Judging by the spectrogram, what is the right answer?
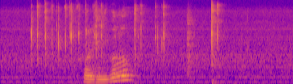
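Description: Keys on a computer keyboard tap in a quick run of light clicks, pause while a voice speaks briefly over them, then resume with a few more taps.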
